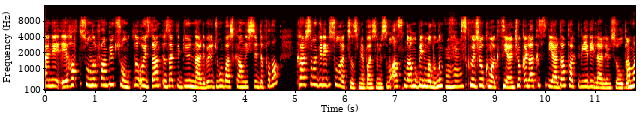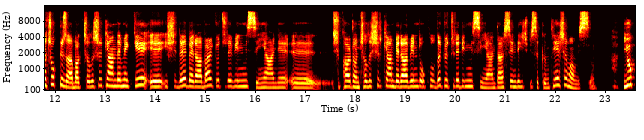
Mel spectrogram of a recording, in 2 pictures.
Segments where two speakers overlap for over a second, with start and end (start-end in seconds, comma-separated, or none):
none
